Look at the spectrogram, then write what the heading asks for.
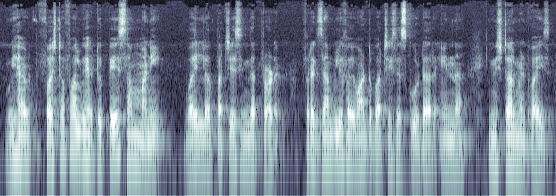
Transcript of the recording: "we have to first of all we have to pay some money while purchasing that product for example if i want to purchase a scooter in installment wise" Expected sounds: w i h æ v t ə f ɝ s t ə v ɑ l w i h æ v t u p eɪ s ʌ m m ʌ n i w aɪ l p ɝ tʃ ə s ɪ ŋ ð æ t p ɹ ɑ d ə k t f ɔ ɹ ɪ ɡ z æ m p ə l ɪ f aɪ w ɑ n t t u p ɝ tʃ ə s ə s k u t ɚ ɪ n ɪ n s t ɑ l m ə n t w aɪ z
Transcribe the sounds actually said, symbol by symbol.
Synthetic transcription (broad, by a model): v i h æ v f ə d s t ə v ɑ l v i h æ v t u p eɪ s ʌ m m ʌ n i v aɪ l p ɝ tʃ ə s ɪ ŋ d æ t p ɹ ɑ d ə k t f ɔ ɹ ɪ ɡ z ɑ m p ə l ɪ f aɪ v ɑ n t t u p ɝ tʃ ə s ə s k u t ɚ ɪ n ɪ n s t ɑ l m ə n t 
